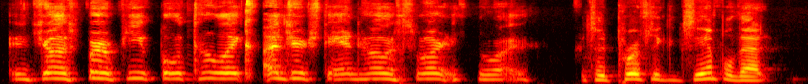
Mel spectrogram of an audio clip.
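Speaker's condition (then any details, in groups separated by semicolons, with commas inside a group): Cerebral palsy; uses adaptive typing technology, word prediction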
